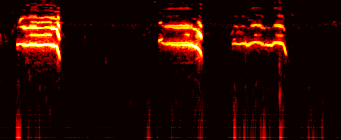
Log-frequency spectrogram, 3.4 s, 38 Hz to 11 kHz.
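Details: Peregrine falcon calling during feeding at 10:22 on 20 May 2021, Barycz Valley, Poland. Three separate whining cries, each about half a second long and sliding downward at the end, spaced roughly a second apart against a quiet background.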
